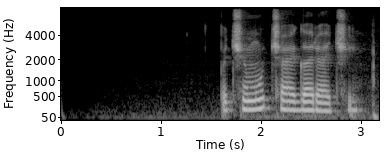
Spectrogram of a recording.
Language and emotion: Russian, neutral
